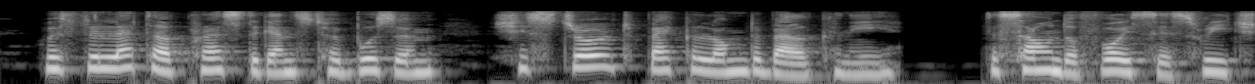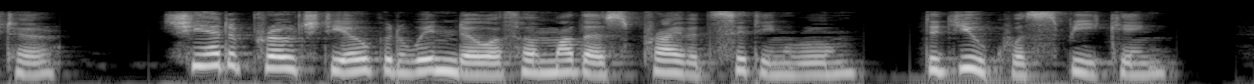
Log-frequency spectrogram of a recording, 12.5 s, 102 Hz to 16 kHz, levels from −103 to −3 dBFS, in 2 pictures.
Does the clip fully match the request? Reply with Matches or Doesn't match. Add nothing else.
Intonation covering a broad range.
Doesn't match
